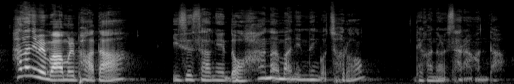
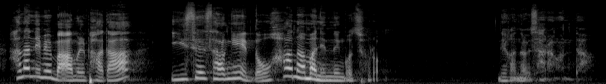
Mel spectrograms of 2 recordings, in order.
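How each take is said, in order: First: Tender pastor's blessing. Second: Slow, hushed, ending in a whisper; slower tender blessing. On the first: Retold or imitated. Pastor hugging the crying girl, a tender blessing fading to a whisper. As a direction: bless her gently, ending in a whisper. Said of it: "목사님이 저를 안으시면서 이렇게 말씀하셨어요". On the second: Shown as a demonstration. Speaker repeating the pastor's words to listeners, slow hushed whisper. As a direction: savour each word, then whisper. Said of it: "repeated pastor's words".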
